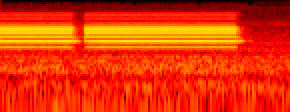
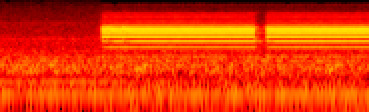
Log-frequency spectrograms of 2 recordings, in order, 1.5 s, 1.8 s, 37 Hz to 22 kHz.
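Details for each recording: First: Amiga A2386 386 Bridgeboard with corrosion, no CMOS battery, booting: a high beep, a brief break, then a longer steady tone of about a second; BIOS reports extended CMOS checksum error, CMOS RAM suspected faulty. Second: Amiga A2386 386 Bridgeboard under repair for corrosion, booted after inspection with original GALs refitted; single clean high beep about 1.5 s, nothing after, normal power-on self-test pass, worked first time.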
